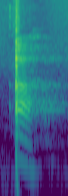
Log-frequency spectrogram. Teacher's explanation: uh uh It's so neutral in fact that your mouth barely has to move to make it. Your jaw is relaxed. Your tongue is in the middle of your mouth doing nothing in particular, and you let out a tiny bit of air. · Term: schwa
